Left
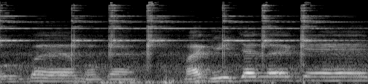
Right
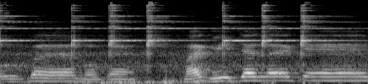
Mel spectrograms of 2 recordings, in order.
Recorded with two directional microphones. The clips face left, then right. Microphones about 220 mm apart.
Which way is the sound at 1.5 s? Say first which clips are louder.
Even; 30° right (ahead or behind).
